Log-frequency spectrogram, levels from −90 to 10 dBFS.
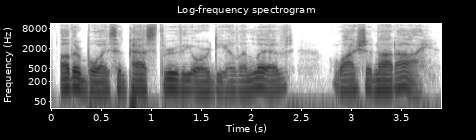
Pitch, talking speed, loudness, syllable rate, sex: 105 Hz, 200 wpm, -17 LUFS, 5.1 syllables/s, male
